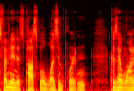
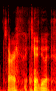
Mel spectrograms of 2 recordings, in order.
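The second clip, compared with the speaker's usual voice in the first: normal talking voice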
